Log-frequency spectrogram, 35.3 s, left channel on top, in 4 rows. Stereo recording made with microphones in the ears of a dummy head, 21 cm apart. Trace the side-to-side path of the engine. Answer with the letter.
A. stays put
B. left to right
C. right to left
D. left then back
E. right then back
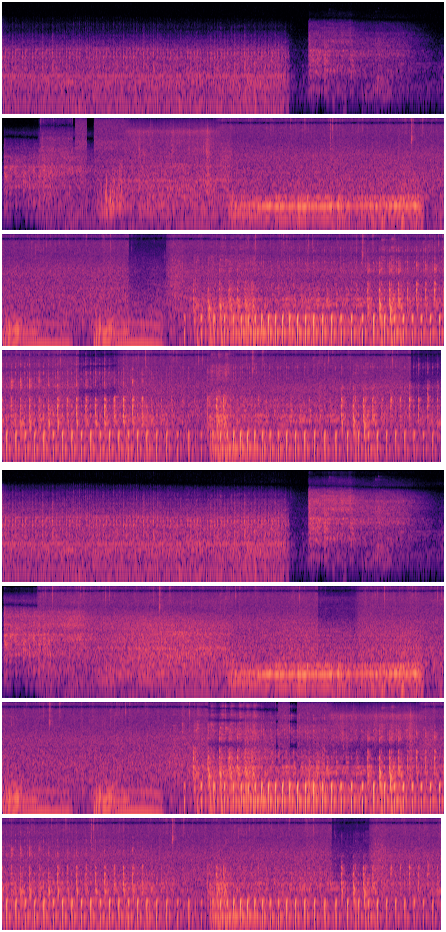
C.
